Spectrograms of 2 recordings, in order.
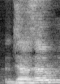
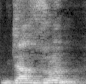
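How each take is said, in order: First: जजरुन as ja-za-run; mispronunciation with extra vowel. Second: जजरुन as jaz-run; no vowel after the z in जजरुन, two syllables; vowelless z. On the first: Teacher warning against a misreading, जजरुन as ja-za-run. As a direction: put an a after the z in जजरुन. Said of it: "जजरुन नहीं पढ़ना है". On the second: Teacher showing za is sakin, जजरुन as jaz-run. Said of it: "जा साकिन है". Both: Shown as a demonstration.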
